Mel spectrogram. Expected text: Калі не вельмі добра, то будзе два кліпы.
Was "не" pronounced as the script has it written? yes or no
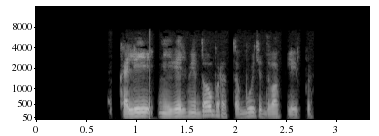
yes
